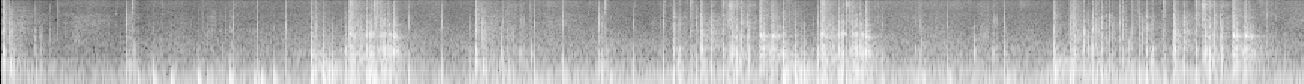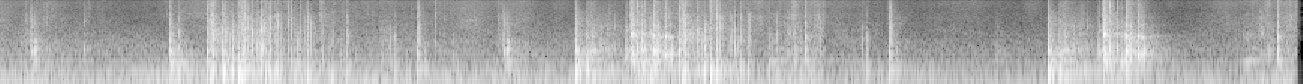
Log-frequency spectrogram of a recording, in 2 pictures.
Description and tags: soundscape SGFR louna et laura
first soundscape made by pupils from Saint-Guinoux
france, cityrings, saint-guinoux, soundscape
